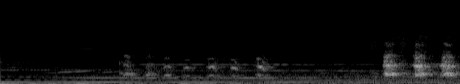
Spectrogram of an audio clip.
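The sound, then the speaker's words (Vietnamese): Two H'mong bobtail dogs bark excitedly at their owner by a stilt house: a run of fainter, quick yaps, then three loud, sharp barks close together over a low, steady hum. “Vừa nhìn thấy chủ, hai con chó mông cọc đã sủa lên nhấm nha nhấm nhẳng, có vẻ như là vui sướng lắm.”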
